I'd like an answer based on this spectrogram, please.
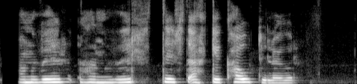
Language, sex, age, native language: Icelandic, female, 6, Icelandic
